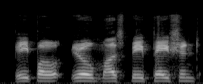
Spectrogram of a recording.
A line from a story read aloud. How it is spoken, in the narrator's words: boomed the government announcer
